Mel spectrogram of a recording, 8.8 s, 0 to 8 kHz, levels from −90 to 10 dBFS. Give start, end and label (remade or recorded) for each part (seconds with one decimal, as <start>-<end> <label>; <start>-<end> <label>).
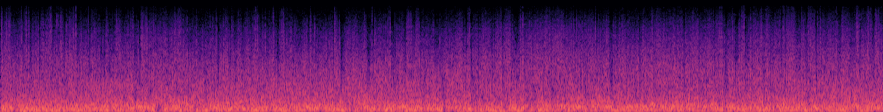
0.0-8.8 recorded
